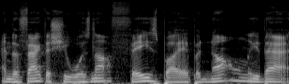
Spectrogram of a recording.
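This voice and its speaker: In a plain, everyday voice, a man talks at a fairly quick pace with medium pitch and ordinary pitch variation, the recording very clean with a silent background. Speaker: channel host introducing a guest story. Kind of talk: casual video introduction.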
